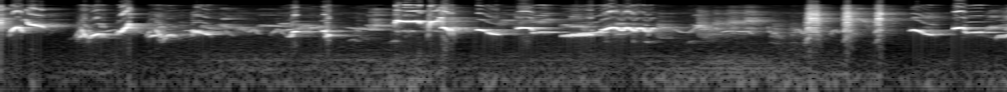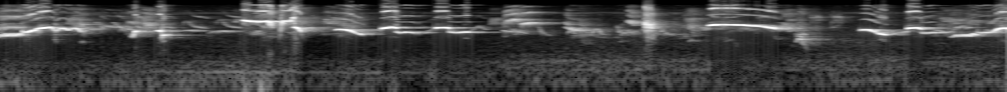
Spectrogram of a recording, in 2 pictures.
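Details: Oriental magpie-robin singing hard to trigger a fighting response: a long run of rich whistled phrases, quick chirps and scratchy notes, loud and nearly continuous with brief gaps.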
